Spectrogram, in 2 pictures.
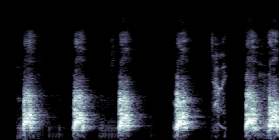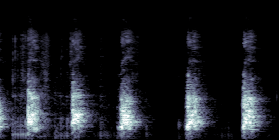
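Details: Champagne American Pit Bull Terrier named Honey reacting to a strange noise with a run of about a dozen sharp, loud barks at an uneven pace, some doubled, one short softer yip midway, little else audible.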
